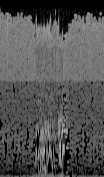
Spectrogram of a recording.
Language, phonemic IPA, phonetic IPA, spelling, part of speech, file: Tamil, /nɑːɖɯ/, [näːɖɯ], நாடு, noun / verb, Ta-நாடு.oga
- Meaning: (noun) 1. country, kingdom, nation 2. district, province, locality, situation 3. earth, land, world 4. side, region, quarter 5. rural tracts, as opposed to urban ones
